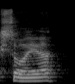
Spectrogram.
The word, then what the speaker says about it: Sawyer: So if you type in Derek Sawyer, don't forget the C in my name because you will not find me.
